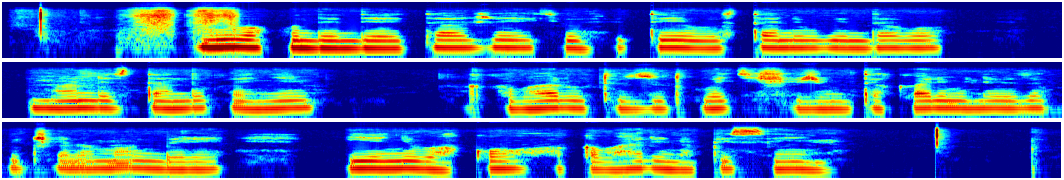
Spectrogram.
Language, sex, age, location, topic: Kinyarwanda, male, 36-49, Kigali, finance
